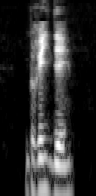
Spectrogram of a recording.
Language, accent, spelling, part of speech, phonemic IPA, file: French, France, brider, verb, /bʁi.de/, LL-Q150 (fra)-brider.wav
- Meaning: 1. to bridle; bridle up (attach a bridle to) 2. to curb; control; put on a leash 3. to truss (in cooking, to put string around meat, so it keeps its shape when cooking) 4. to choke (be too tight)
